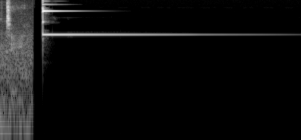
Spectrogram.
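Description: A single bright ding sound effect: one sharp strike that rings on a single high tone and fades away over about a second and a half, over dead silence.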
